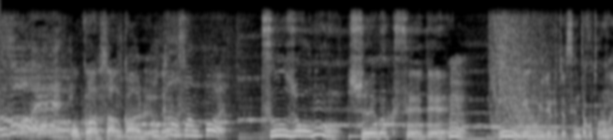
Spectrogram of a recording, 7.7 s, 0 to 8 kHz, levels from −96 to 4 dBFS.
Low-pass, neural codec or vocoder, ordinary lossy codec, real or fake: 7.2 kHz; codec, 16 kHz, 16 kbps, FreqCodec, smaller model; none; fake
